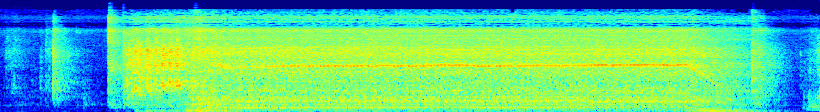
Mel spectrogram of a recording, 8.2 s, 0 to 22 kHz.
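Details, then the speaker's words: Crashed Honda GL1800 Goldwing that cranked but wouldn't start, no spark or fuel pump pressure, after reconnecting the tip-over switch in the right side cover: brief crank, then it catches at once and settles into a steady, even idle before shutoff; fixed. "as soon as i plug this thing in it starts right up and it runs like a top in fact we'll do that right now"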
